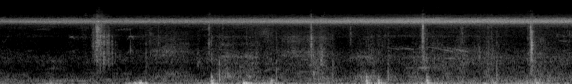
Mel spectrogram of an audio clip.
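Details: Crickets on an evening walk by the Manning River in Taree, Australia, a very peaceful scene; a steady thin high ringing trill holds throughout while footsteps crunch and sharp clicks sound.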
